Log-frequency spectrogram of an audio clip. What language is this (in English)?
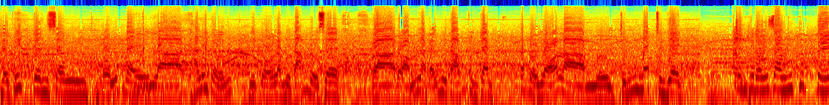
Vietnamese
